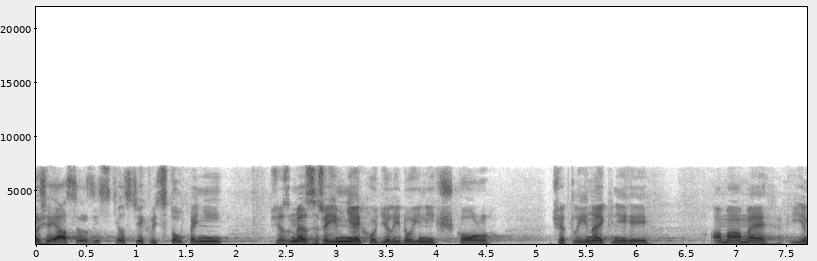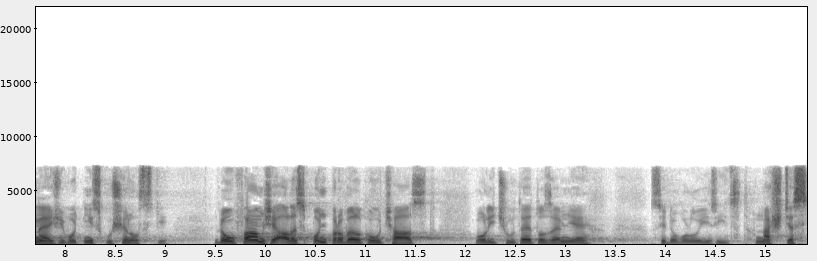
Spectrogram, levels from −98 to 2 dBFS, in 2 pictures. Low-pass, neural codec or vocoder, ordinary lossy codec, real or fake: 7.2 kHz; none; MP3, 64 kbps; real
